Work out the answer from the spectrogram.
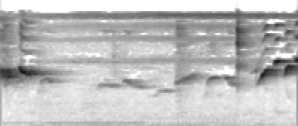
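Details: Morning song of a white-rumped shama, played to provoke other birds; a loud whistled opening, soft slurred whistles through a quieter middle, then a sharp note and bright rising phrases.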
